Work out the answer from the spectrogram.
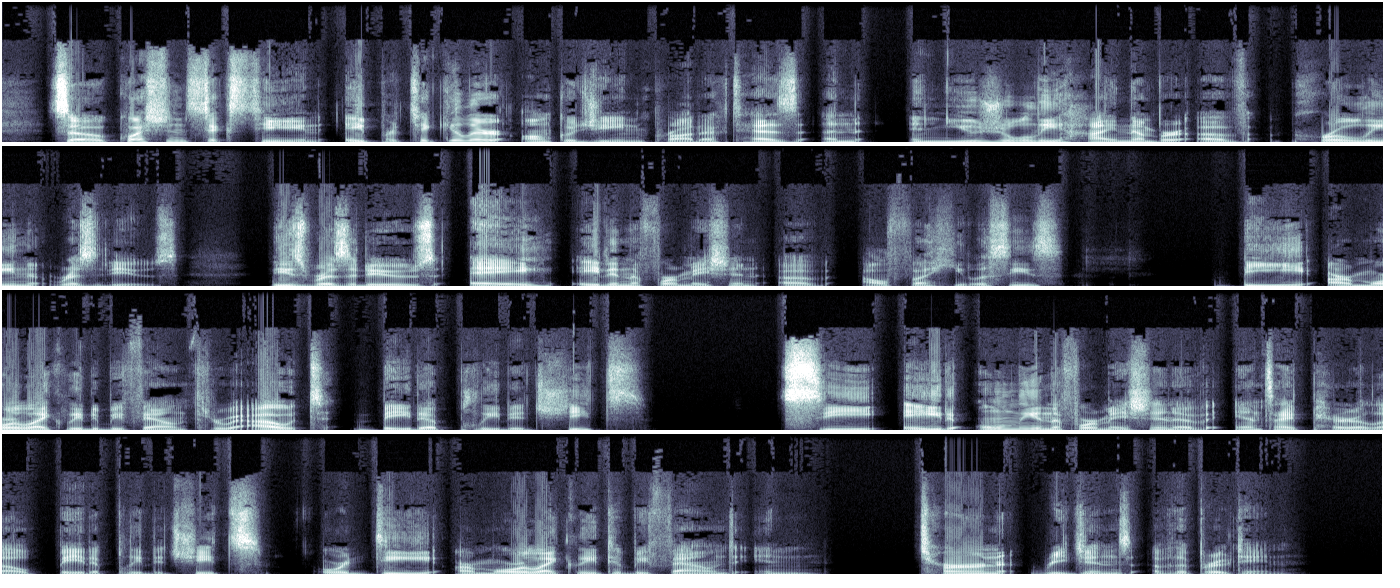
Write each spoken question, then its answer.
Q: a particular oncogene product has an unusually high number of proline residues.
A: the right answer there is D.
